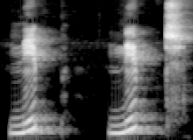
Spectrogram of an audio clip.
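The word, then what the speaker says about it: nipped: lost নিপ চিমটি কাটা নিপ্ট নিপ এটা কিন্তু নিপেড হবে না এটা ভুল করবো দেখেন প্রত্যেকটা জিনিস এখানে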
